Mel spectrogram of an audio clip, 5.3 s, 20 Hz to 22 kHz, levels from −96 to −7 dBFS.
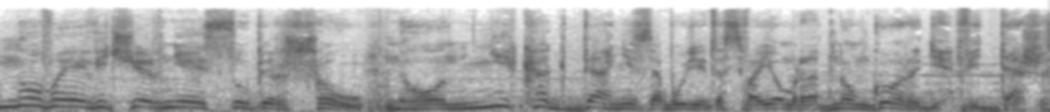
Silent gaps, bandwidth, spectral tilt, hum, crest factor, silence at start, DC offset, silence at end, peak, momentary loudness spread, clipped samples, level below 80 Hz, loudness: none; 16 kHz; -3.5 dB/octave; none; 16 dB; 0 s; under 0.1%; 0 s; -18 dBFS; 3 LU; under 0.1%; -56 dBFS; -33 LUFS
